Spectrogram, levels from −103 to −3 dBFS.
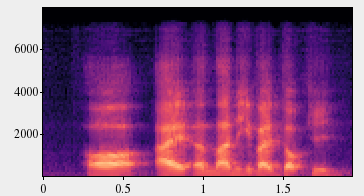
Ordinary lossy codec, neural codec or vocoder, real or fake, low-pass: none; codec, 16 kHz, 0.3 kbps, FocalCodec; fake; 7.2 kHz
